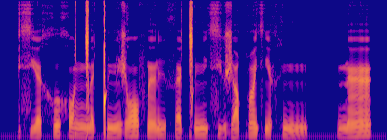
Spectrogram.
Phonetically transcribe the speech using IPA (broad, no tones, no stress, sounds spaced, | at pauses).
sʲ æ x ʊ x ɔ ŋ͡ǀ ɛ ǃ ĩ ʒ ɔ f ɛ̃ ɾ i θ æ ǀ ĩ sʲ ʊ ʒ ɜ qʷ ɛ̃ sʲ ɑ̃ x ĩ | n æ̃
